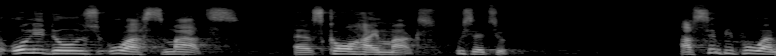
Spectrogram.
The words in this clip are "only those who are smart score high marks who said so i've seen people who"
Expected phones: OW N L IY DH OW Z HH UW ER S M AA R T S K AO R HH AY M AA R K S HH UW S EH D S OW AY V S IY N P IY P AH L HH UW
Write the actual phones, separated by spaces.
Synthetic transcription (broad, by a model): OW N L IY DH OW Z HH UW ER S M AA T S K AO L HH AY M AA K S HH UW S EH D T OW AY V S IY N P IY P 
